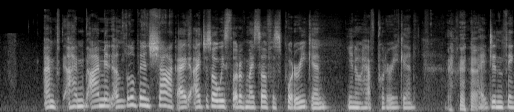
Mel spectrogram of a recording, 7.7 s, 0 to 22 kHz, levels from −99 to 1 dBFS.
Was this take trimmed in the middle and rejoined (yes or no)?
no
